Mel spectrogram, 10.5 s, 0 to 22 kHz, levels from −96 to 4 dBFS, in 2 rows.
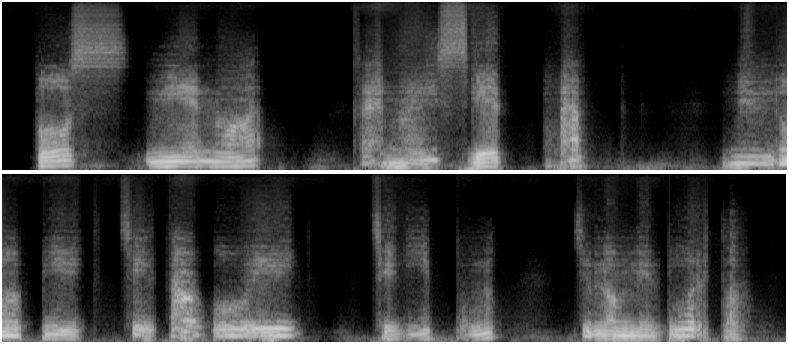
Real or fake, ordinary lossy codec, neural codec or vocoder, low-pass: fake; none; codec, 44.1 kHz, 0.9 kbps, DAC; none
